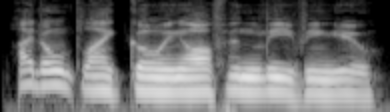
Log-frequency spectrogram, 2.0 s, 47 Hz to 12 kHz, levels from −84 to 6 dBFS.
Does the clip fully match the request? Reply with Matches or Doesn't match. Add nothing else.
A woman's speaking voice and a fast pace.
Doesn't match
